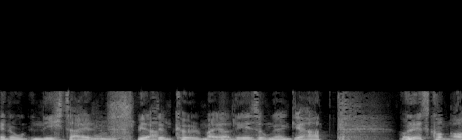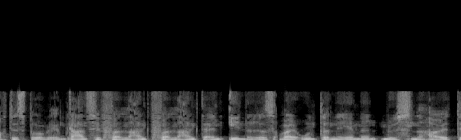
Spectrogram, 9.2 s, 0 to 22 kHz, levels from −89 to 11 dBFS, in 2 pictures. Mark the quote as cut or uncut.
cut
